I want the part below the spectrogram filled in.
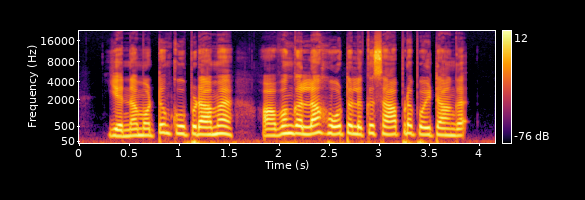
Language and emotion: Tamil, sad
